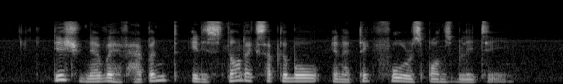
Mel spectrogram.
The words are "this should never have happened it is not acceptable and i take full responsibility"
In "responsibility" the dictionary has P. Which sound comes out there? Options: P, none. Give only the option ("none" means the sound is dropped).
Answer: P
